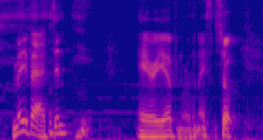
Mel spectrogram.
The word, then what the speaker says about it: Mývatn: the lava formations of Dimorborgir, located in the Mývatn area in northern Iceland. Dimorborgir. Mývatn. Myvatn. It looks like it's spelled backwards almost. It's Mývatn area of northern Iceland.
